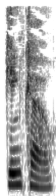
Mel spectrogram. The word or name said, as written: gingko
